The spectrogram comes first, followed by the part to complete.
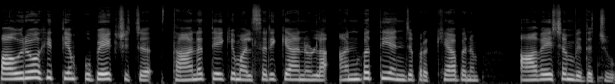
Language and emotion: Malayalam, neutral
